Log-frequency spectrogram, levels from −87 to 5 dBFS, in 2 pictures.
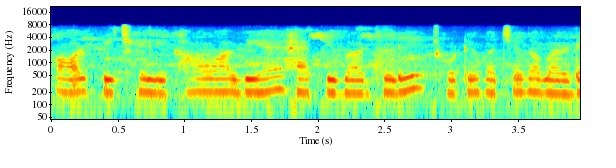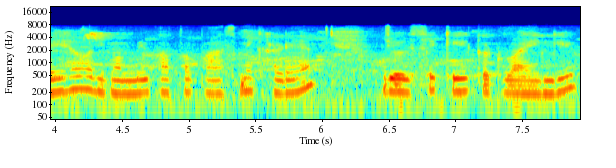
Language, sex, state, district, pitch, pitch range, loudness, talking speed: Hindi, female, Rajasthan, Bikaner, 200 Hz, 190-205 Hz, -18 LUFS, 180 wpm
